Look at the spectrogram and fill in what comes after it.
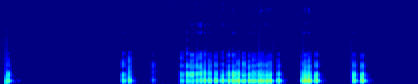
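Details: Dog snoring while asleep indoors: short rattling, pulsed bursts, the longest about a second of rapid throaty vibration, separated by brief silences in a quiet room.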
